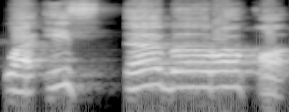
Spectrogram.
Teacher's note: Ada 2 G. Yang pertama, qalqalah sughra pada huruf ba-nya. Yang kedua, raqa. Qalqalah kubra, hurufnya qaf.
